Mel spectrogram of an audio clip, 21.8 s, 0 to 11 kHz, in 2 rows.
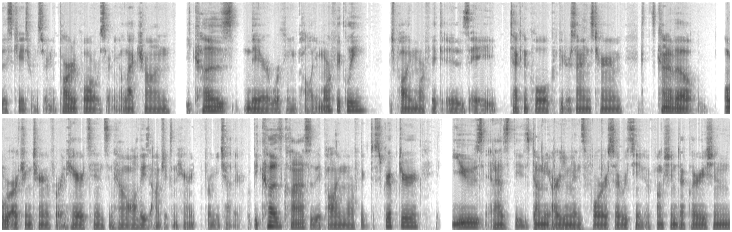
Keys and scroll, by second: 18.9-19.7 typing.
